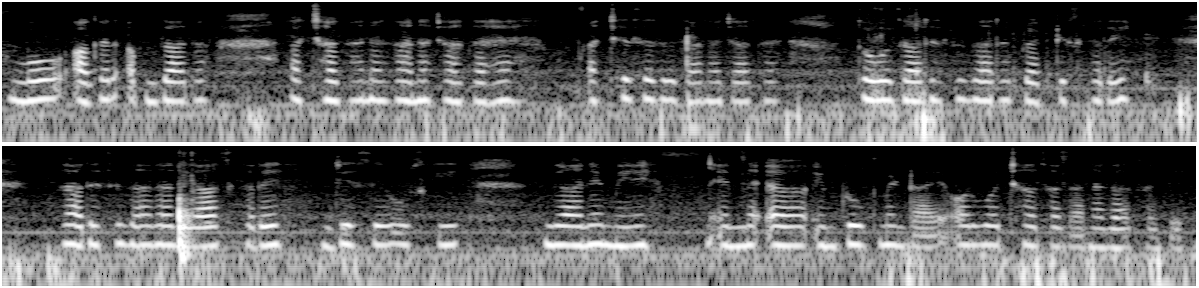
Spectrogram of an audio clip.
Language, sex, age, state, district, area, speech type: Urdu, female, 18-30, Delhi, Central Delhi, urban, spontaneous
